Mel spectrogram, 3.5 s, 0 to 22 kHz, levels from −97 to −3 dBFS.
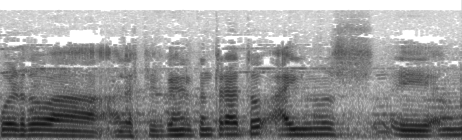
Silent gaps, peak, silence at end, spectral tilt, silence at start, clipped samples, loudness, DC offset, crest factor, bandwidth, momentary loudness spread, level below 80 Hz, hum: none; 0 dBFS; 0 s; -7 dB/octave; 0 s; under 0.1%; -15 LUFS; under 0.1%; 14 dB; 14.5 kHz; 8 LU; -48 dBFS; none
